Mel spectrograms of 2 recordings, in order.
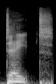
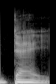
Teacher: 结尾的特省略一定要有一个干脆的停顿 · Shown in: first take · ，不然你发的就是 day,就是一天，而不是约会 date.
